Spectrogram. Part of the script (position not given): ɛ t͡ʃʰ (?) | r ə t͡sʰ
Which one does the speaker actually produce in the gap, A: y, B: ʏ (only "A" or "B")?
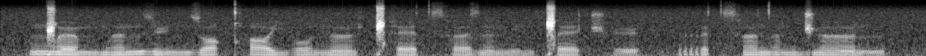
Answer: B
